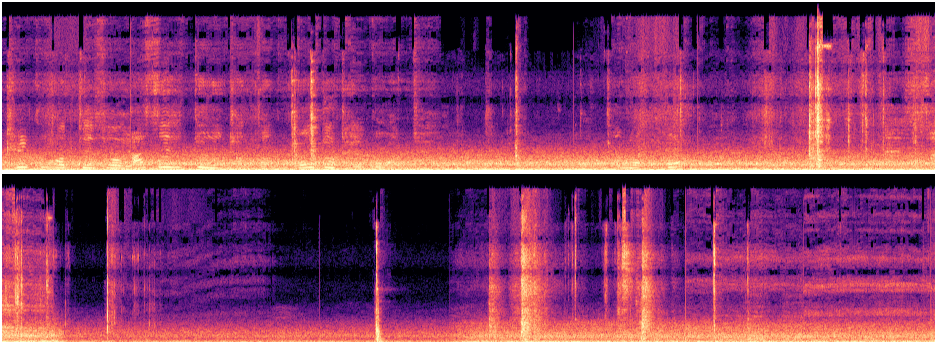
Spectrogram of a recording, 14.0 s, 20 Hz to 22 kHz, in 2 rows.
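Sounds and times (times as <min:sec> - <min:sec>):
gas heater burner hissing: 0:10.4 - 0:14.0
sharp clicks and knocks: 0:10.6 - 0:12.4.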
